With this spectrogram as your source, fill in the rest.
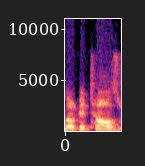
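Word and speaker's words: L'Hôpital: we have this rule it's called l'hopital's rule sometimes it's spelled like this sometimes it's spelled as l apostrophe hospital they're both fine um anyway it's called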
